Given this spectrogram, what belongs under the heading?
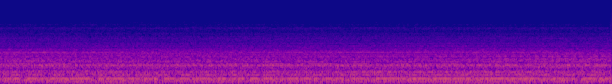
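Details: Hotpoint Aqualtis washing machine, drum bearings just started failing today: a steady heavy rumble with a constant droning hum throughout the spin.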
